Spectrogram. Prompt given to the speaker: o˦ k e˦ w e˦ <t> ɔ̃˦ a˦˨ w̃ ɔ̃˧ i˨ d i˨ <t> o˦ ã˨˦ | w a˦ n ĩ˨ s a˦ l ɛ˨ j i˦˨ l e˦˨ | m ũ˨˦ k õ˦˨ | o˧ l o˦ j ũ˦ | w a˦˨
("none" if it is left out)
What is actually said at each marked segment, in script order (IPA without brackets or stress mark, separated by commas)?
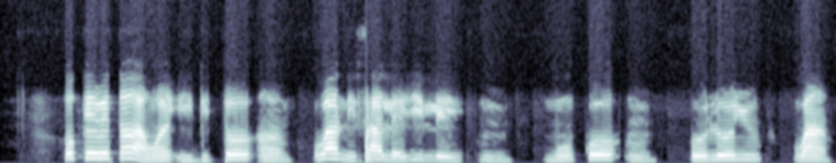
t, t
